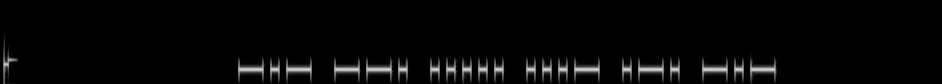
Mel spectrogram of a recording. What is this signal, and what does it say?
Morse code, heard as a keyed tone, about 15 wpm, 700 Hz. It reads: KG5VRK
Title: USA Call Signs - 6 Characters - Repeated 2x - 15wpm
